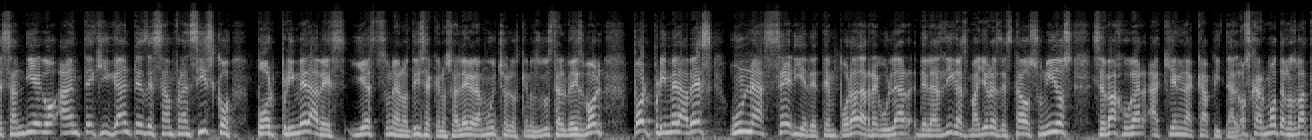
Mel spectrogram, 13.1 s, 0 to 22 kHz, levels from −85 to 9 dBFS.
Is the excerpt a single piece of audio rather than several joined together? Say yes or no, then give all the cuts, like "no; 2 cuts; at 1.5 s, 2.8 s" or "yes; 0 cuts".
yes; 0 cuts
